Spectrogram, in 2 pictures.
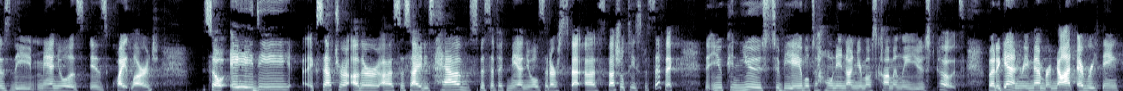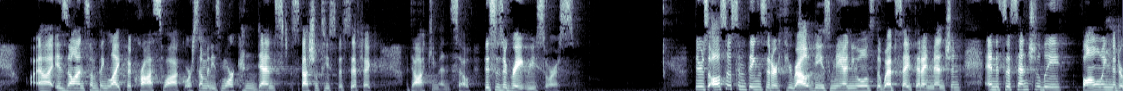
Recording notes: during the SDPA’s Annual Summer Dermatology Conference (2016) in Austin, Texas.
